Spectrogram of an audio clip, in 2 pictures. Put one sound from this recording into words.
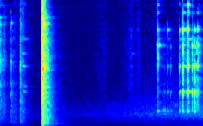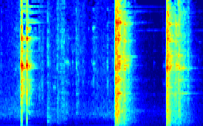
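Metal pieces clatter and clank onto a metal surface.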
